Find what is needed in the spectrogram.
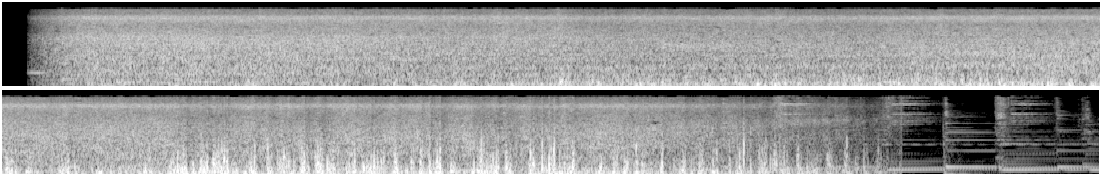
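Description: Sea surf washing onto a beach, a loud rushing noise that builds and eases, with wind buffeting the microphone.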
